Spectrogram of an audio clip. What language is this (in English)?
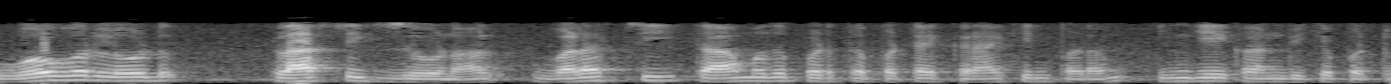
Tamil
